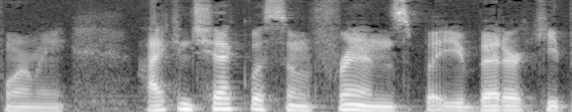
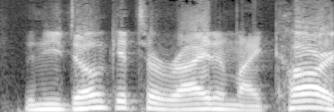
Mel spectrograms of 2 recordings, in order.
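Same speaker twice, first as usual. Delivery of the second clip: angry yell, louder; 4 semitones higher, 7 dB louder than usual. Acted. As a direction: shout her ultimatum. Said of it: "she yelled".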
